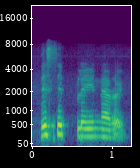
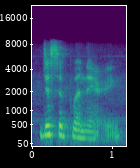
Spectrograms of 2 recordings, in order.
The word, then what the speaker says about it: disciplinary: Disciplinary. Don't put another emphasis on nary. Disciplinary. Disciplinary. Yeah, good. No more emphasis on the nary.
